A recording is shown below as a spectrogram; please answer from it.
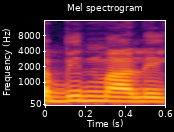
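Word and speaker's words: Binmaley: inyo yung Barangay pagka Bin malay kasi ang ang bigkas ng mga tao dito matigas e panggalatok Bin Malay B malay Parang ganon Mga Master so correct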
